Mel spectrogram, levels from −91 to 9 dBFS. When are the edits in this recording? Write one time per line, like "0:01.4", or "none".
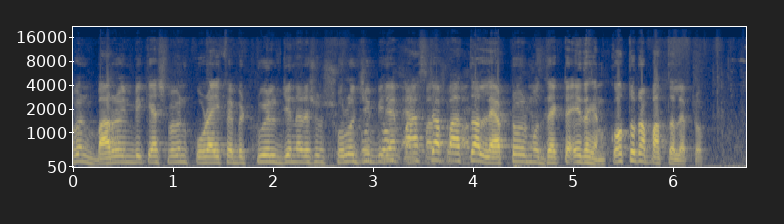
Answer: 0:03.3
